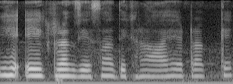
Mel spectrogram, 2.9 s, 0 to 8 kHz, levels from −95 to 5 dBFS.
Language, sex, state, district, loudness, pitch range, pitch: Hindi, female, Bihar, Madhepura, -24 LUFS, 185-205 Hz, 195 Hz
